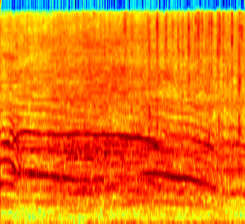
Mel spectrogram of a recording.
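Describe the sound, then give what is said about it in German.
A crowd of protesters demanding fair elections after the September Duma election cheers a speaker together in a long, sustained shout of many voices, holding a steady pitch that sags slightly toward the end, loud and continuous for a couple of seconds. “Die Leute hören ihm gut zu, jubeln ihm zu, also er scheint seine Anhänger zu bewegen.”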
